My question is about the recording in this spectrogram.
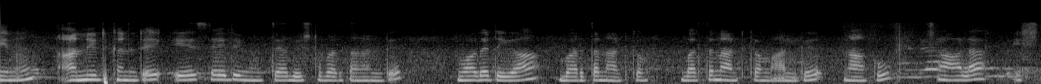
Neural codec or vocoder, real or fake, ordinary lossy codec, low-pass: codec, 16 kHz in and 24 kHz out, 1 kbps, XY-Tokenizer; fake; AAC, 32 kbps; 7.2 kHz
